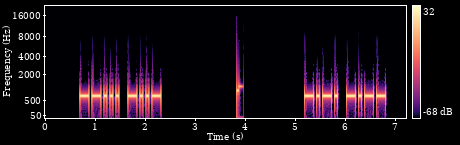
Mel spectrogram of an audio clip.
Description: Morse code, heard as a keyed tone, about 20 wpm, 700 Hz. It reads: 7X CY
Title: Two Letter-Number Combinations - 20wpm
